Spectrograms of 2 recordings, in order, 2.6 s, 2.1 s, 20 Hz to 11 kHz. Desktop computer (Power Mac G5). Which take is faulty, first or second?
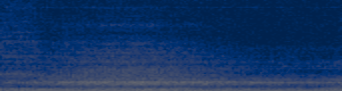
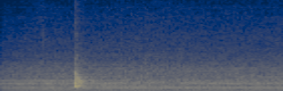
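second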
